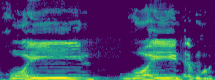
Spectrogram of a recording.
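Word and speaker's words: غين: ঠিক গয়নটা বলার সময় ওই গাইনটাও এখান থেকে উচ্চারিত হবে, তবে এখানে হালকা ঘর্ষণ খাবে। যেমন গয়ন, মুখ কিন্তু গুলো হবে না, গয়ন, গয়ন, এরকম হবে না।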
